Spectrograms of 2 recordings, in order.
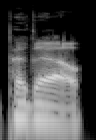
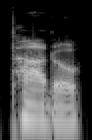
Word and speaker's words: padel: kind of the pronunciation padel. However, ask a purist and they'll say it is paddle.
